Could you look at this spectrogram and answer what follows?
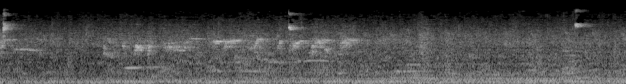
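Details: Javan myna in loud, varied chatter, mixing squeaky whistles, short warbled phrases and sharp high chips against constant low background noise.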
